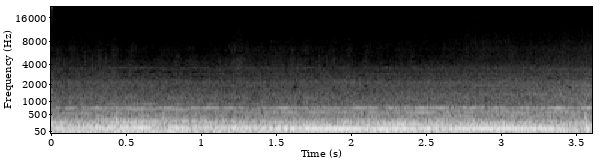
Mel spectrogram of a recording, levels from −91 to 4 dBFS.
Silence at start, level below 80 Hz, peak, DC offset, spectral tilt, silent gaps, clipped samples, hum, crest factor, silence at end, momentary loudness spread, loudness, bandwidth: 0 s; -22 dBFS; -4 dBFS; under 0.1%; -12.5 dB/octave; none; under 0.1%; none; 10 dB; 0 s; 5 LU; -16 LUFS; 2.4 kHz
